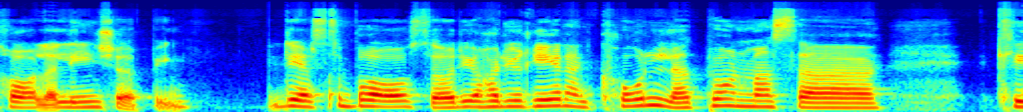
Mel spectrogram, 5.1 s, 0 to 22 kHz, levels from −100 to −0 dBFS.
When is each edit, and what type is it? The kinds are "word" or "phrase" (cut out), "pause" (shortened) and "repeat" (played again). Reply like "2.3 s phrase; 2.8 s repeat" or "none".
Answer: 1.6 s word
